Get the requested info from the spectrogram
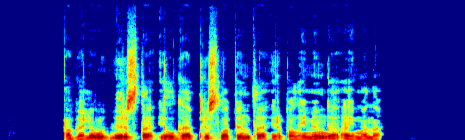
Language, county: Lithuanian, Vilnius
